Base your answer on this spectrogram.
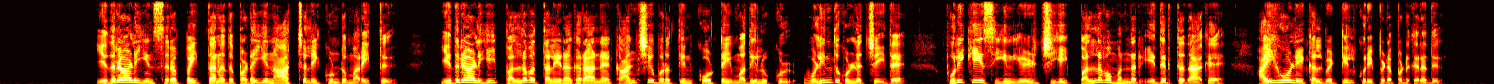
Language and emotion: Tamil, neutral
